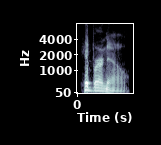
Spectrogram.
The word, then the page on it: Hiberno: American English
